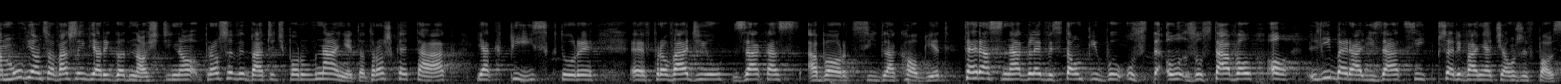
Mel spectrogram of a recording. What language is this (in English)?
Polish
